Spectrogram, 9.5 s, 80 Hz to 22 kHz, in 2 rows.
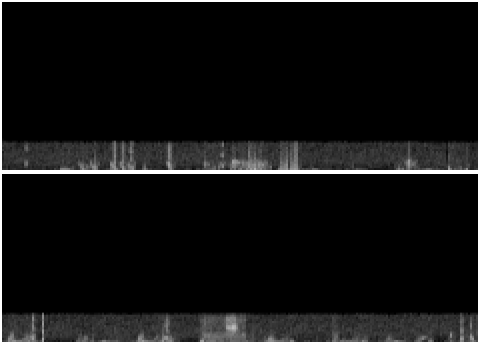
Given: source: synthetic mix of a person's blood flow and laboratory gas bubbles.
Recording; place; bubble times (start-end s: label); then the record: Doppler ultrasound of blood flow; precordium
0.22-0.25 s: bubbles
0.56-0.97 s: bubbles
1.06-1.33 s: bubbles
1.38-1.45 s: bubbles
1.63-1.72 s: bubbles
2.00-2.69 s: bubbles
2.74-2.99 s: bubbles
3.92-4.19 s: bubbles
4.42-4.52 s: bubbles
4.55-4.68 s: bubbles
4.97-5.21 s: bubbles
6.31-6.54 s: bubbles
6.70-7.20 s: bubbles
7.61-7.71 s: bubbles
8.04-8.13 s: bubbles
8.25-8.42 s: bubbles
8.87-9.07 s: bubbles
9.22-9.28 s: bubbles
9.32-9.53 s: bubbles
From the record:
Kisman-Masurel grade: 232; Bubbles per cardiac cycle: several, 3 to 8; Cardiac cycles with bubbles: 50 to 99%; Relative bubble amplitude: moderate (0.250 to 0.450); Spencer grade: 3 (all of the cardiac periods contain showers or single bubble signals, but not dominating or overriding the cardiac motion signals); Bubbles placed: only in the low amplitude regions of the cardiac cycle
